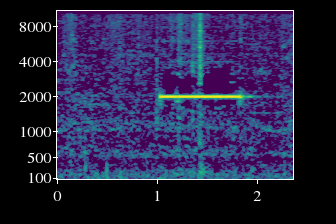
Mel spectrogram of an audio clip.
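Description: A single steady electronic beep, held for just under a second, from an SUV's power liftgate as its close button is pressed with a foot, signalling that the tailgate is about to close.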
